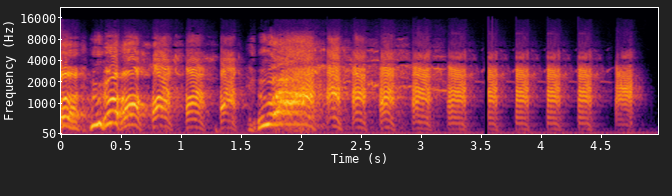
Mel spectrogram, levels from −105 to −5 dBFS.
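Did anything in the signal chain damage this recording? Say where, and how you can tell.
Yes. From 3.52 s to 4.56 s the audio locks into a rapid, even stutter: the same 0.26 s slice plays four times in a row, each repeat separated by a brief mute. That is a CD stuck on one turn, a playback-stage fault. A scratch knocks the laser back one track at the same point on every rotation, so the player keeps rereading one revolution's worth of audio and drops out momentarily at each jump.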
